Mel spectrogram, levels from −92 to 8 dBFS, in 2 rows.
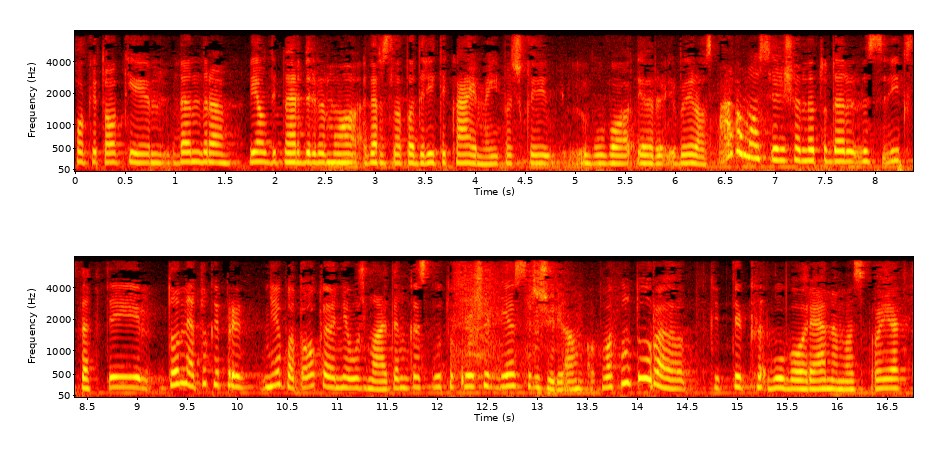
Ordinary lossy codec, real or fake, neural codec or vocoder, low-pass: MP3, 32 kbps; fake; codec, 32 kHz, 1.9 kbps, SNAC; 7.2 kHz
